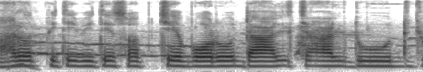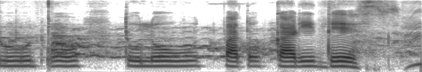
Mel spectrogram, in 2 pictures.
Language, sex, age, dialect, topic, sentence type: Bengali, female, <18, Standard Colloquial, agriculture, statement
